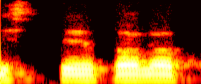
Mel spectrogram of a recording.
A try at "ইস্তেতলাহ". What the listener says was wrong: আর শেষেরটা হলো ইস্তেতলাহ, হ হবে শেষে। দেওয়া আছে, এটা আসলে গোলতা হবে, ইস্তেতলাহ।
